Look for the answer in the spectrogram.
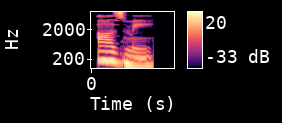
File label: "azmi", english; indonesian boy names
